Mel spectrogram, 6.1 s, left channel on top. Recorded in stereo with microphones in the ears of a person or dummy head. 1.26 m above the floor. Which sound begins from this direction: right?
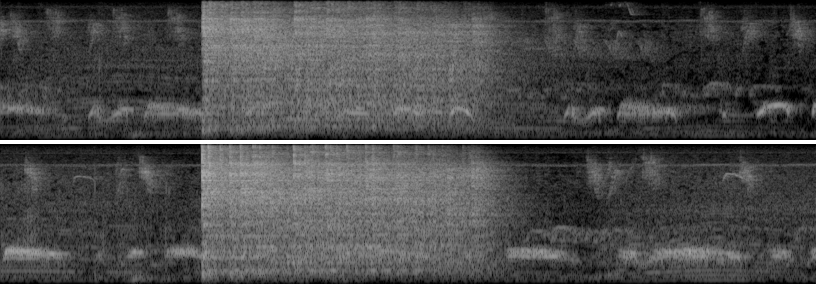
A rattle, at 1.5 s.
